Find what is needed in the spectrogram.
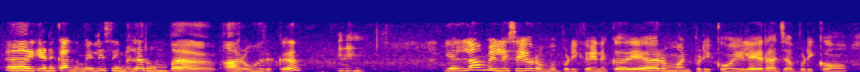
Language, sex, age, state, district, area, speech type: Tamil, female, 30-45, Tamil Nadu, Tiruvallur, urban, spontaneous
